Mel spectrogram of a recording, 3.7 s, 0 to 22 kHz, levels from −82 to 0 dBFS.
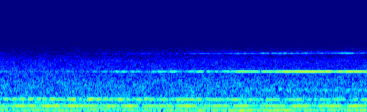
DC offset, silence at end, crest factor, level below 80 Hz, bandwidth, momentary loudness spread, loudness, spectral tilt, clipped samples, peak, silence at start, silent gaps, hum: under 0.1%; 0 s; 12 dB; -46 dBFS; 6.8 kHz; 5 LU; -38 LUFS; -8 dB/octave; under 0.1%; -24 dBFS; 0 s; none; none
